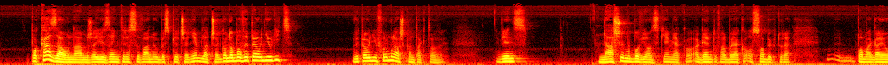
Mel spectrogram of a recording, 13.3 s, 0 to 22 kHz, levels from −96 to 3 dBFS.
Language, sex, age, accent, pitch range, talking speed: Polish, male, 40-59, native, 120-150 Hz, 110 wpm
